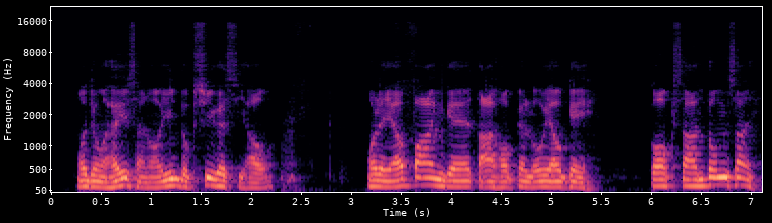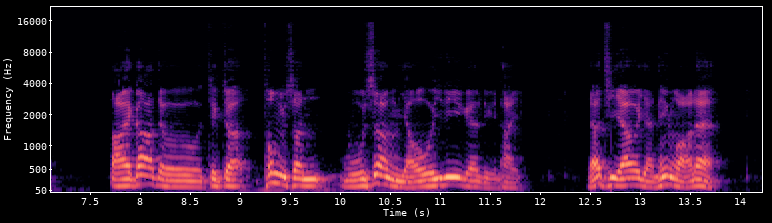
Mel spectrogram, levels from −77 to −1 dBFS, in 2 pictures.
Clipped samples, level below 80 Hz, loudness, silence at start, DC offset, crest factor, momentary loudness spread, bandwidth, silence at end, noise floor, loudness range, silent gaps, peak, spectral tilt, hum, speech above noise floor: under 0.1%; -58 dBFS; -22 LUFS; 0.25 s; under 0.1%; 14 dB; 10 LU; 15.5 kHz; 0.45 s; -68 dBFS; 3 LU; none; -10 dBFS; -8 dB/octave; none; 47 dB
